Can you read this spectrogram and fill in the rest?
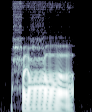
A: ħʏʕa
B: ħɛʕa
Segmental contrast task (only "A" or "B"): B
